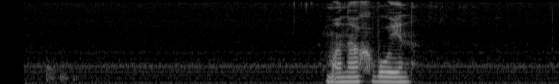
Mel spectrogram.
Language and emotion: Russian, neutral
